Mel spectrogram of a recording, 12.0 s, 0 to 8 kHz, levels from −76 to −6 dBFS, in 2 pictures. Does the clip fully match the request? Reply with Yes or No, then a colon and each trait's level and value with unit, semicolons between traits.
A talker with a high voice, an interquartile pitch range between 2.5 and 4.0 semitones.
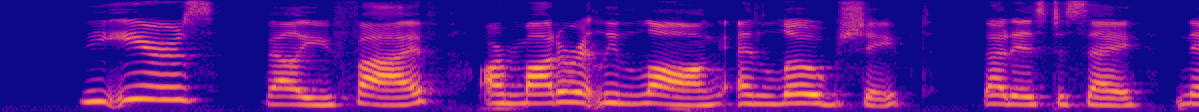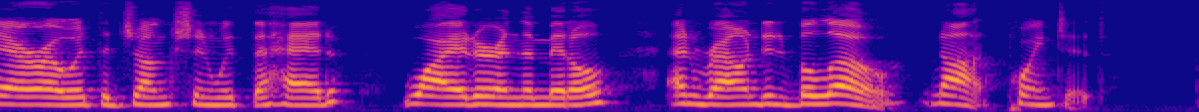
Yes: high, 215 Hz; average, 2.9 semitones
